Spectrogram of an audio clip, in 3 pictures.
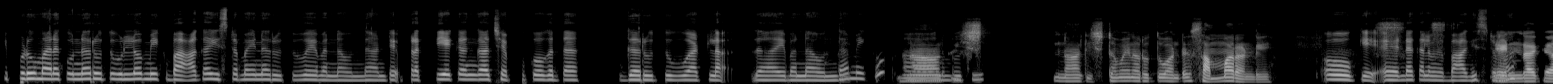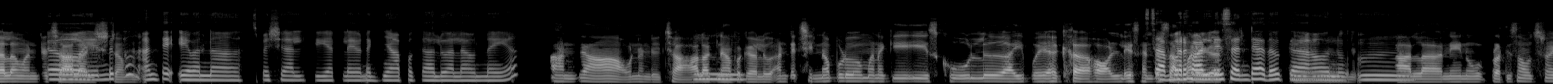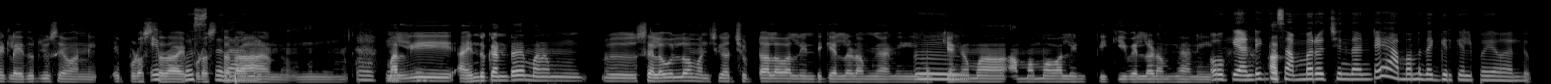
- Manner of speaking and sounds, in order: other background noise; in English: "సమ్మర్"; in English: "స్పెషాలిటీ"; in English: "హాలిడేస్"; in English: "సమ్మర్ హాలిడేస్"; in English: "సమ్మర్"
- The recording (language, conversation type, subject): Telugu, podcast, మీకు అత్యంత ఇష్టమైన ఋతువు ఏది, అది మీకు ఎందుకు ఇష్టం?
